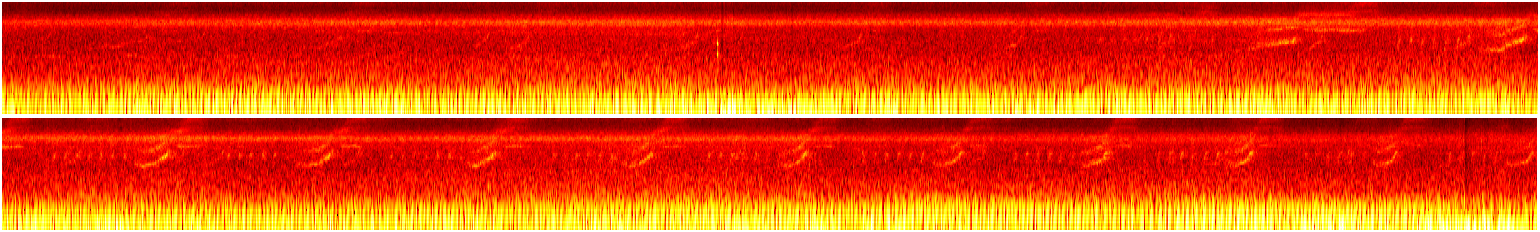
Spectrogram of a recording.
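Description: A bird repeating a short, rising chirp about once every second, starting about nine seconds in and carrying on until near the end. Under it runs a steady high-pitched drone and a steady low rumble.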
